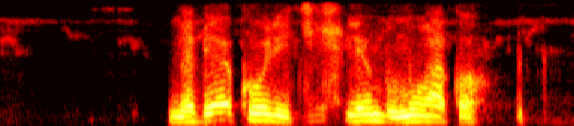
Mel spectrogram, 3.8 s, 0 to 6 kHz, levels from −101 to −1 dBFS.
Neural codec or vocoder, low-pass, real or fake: codec, 24 kHz, 6 kbps, HILCodec; 5.4 kHz; fake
